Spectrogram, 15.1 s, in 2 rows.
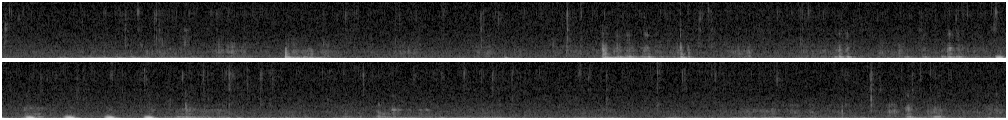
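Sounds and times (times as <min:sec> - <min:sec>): faint underwater clicking: 0:02.4 - 0:15.0
low thumps dropping in pitch: 0:07.4 - 0:08.8.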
